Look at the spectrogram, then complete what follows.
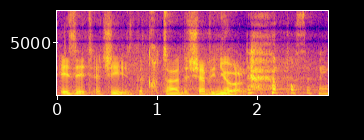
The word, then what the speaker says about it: crottin de Chavignol: So how do you pronounce it again? Crottin de Chavignol. No, it's actually pronounced crottin de Chavignol.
